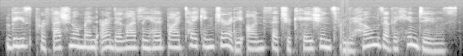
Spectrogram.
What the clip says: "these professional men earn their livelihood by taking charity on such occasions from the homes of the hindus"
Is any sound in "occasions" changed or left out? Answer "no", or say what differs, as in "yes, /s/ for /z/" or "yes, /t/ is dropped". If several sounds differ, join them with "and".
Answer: no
